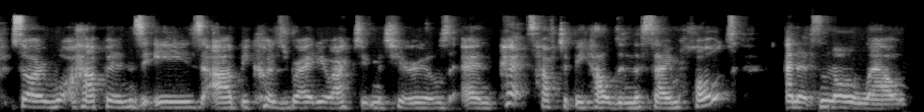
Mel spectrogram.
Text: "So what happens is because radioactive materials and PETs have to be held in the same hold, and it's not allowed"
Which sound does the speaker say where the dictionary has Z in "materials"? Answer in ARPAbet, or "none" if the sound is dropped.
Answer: Z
